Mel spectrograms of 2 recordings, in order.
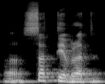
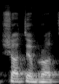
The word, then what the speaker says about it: Satyavrat: So Satyavrat, which is Shatyabrat, or Suvrat, Shubroto, they are fine with such names, which is good. Even though the pronunciation is the Bengali pronunciation, not the Sanskrit pronunciation, but that's okay.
